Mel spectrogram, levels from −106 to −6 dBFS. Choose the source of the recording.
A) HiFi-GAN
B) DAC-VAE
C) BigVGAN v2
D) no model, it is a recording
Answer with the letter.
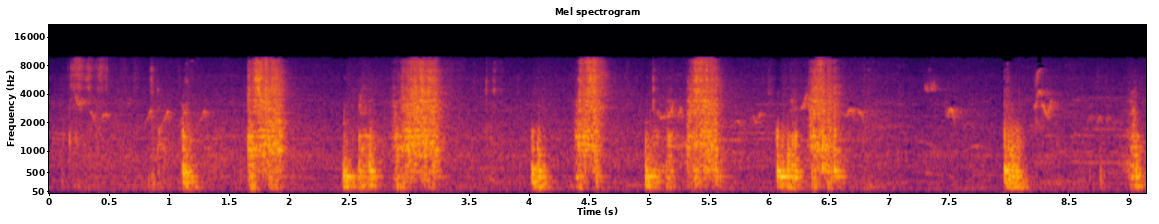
D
